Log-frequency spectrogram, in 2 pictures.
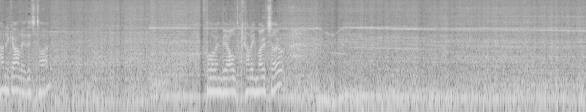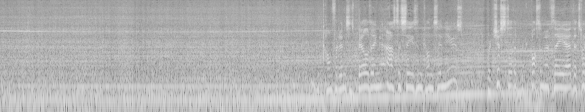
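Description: A motorcycle engine hums while cruising at a steady speed.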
